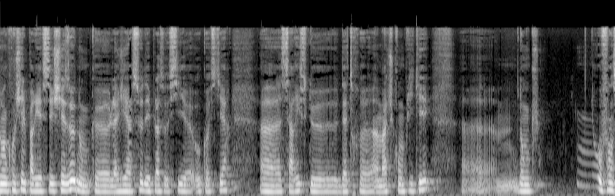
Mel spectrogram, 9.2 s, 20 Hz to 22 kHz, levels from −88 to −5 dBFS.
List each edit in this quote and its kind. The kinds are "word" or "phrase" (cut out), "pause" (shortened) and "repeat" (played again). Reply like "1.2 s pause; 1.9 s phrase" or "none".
none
